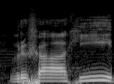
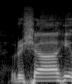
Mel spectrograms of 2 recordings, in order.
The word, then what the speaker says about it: ವೃಷಾಹಿ: ವರ್ಧಮಾನಶ್ಚ ವಿವಿಕ್ತ ಶ್ರುತಿ ಸಾಗರಹ ಇಲ್ಲಿ ವೃಷಾಹಿ ದೀರ್ಘ ಬರಬೇಕು ವೃಷಾಹಿ ವೃಷಭೋ ವಿಷ್ಣುರ್ ಅಷ್ಟೇ ಅಲ್ಲ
